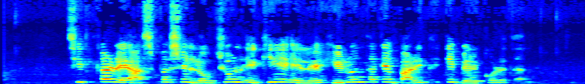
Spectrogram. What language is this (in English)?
Bangla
